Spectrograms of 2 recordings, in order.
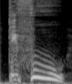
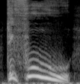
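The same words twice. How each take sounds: First: High, loud French exclamation; excited cry. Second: Even higher, loud French exclamation; excited cry. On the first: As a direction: fling it at him gleefully. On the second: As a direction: repeat it, rising further. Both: A narrator's reading. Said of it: "She got so excited".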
